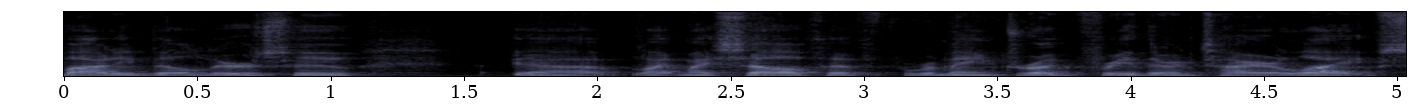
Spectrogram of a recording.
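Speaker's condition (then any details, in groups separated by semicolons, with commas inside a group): No condition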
